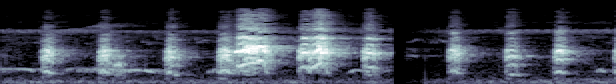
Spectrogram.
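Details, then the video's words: Wild red junglefowl lure sound: a string of hoarse, squawky clucks roughly three per second, a louder burst in the middle, a brief pause, then more clucks over a constant high whine. "suara pancingan ayam hutan ORI KASINTU"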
